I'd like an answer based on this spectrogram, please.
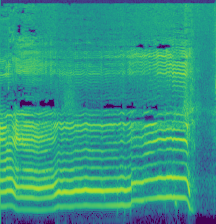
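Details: Pet dog indoors, asked whether it wants dinner, answers with a long steady howl-like moan of about four seconds that steps up in pitch twice before breaking off, followed by near silence.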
